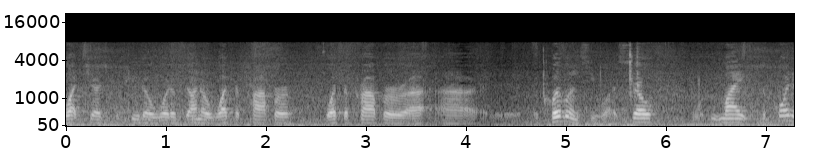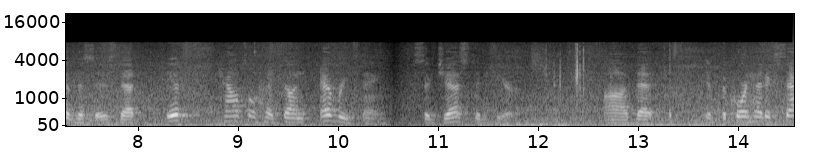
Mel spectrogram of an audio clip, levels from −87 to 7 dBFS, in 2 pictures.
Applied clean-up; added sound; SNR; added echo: none; Walk, footsteps / Waves, surf / Wind; 10 dB; none.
